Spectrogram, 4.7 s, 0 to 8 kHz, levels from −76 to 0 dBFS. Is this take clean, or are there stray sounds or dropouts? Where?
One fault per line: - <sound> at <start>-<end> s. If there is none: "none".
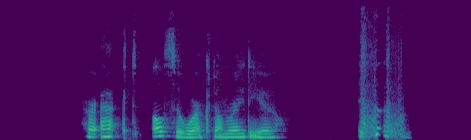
- laugh at 3.6-4.1 s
